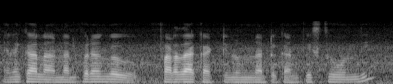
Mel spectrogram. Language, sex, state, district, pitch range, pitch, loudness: Telugu, male, Telangana, Mahabubabad, 105-120 Hz, 115 Hz, -21 LUFS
